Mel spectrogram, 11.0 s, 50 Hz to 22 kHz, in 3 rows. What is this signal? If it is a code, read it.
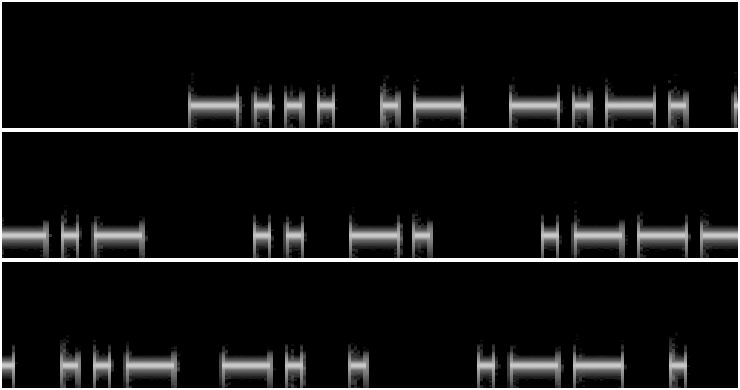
Morse code, heard as a keyed tone, about 16 wpm, 700 Hz. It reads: BACK IN JUNE WE
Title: Pangram Challenge v2 - 15wpm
